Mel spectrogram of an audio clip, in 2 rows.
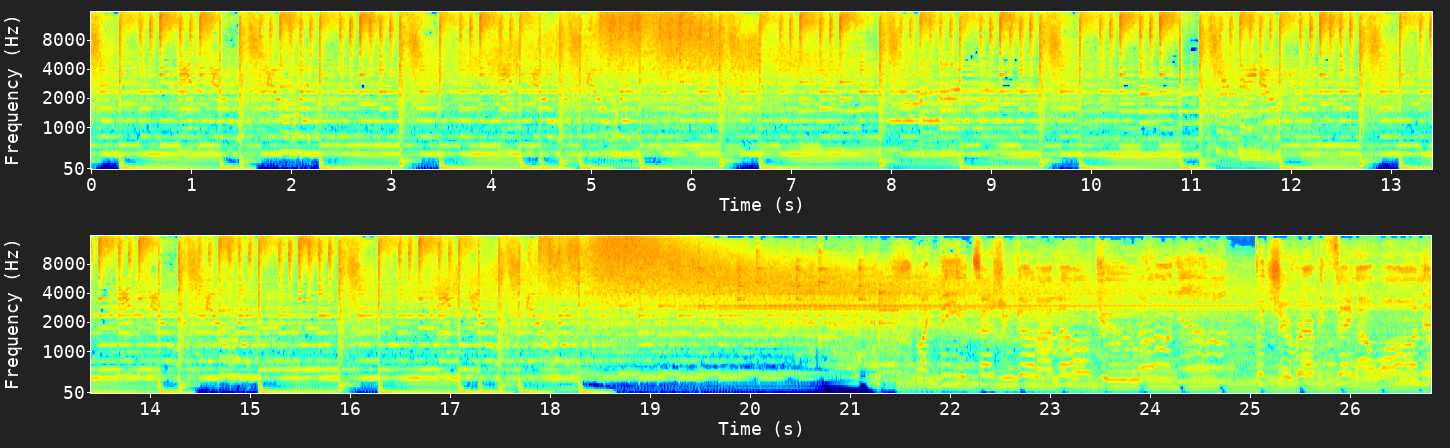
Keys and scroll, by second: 1.0-4.2 typing, 9.4 super+a, 13.6 super+d, 21.8-23.8 typing, 25.7 BackSpace, 26.4 l.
